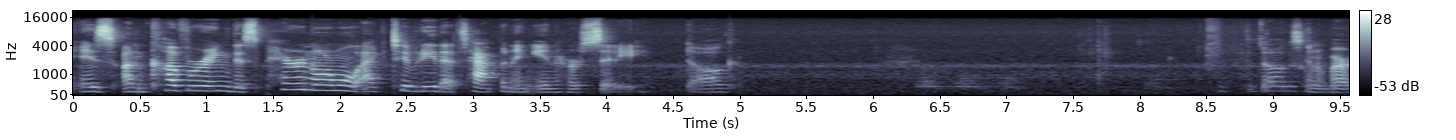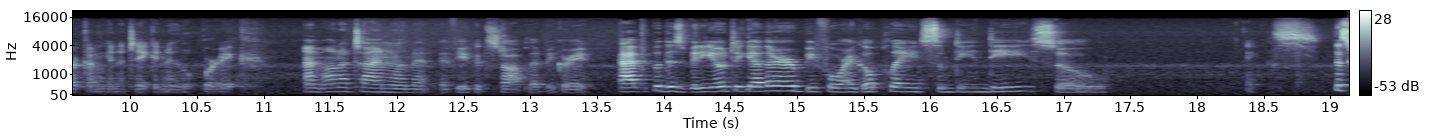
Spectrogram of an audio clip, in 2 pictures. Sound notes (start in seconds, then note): 6.3 barking in background; 6.3 more barking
